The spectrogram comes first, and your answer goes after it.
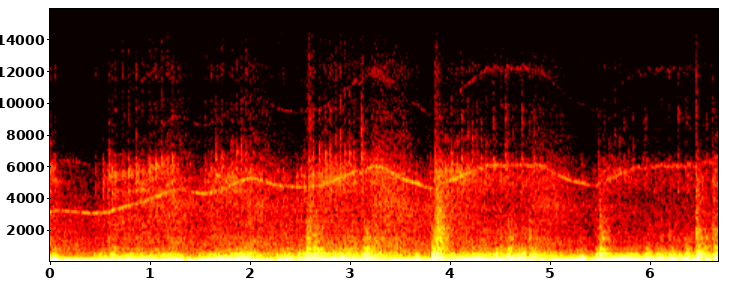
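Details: Turbo car with newly welded exhaust including a 4-inch flex section: engine held at high revs on the 2-step limiter with sharp bangs and pops about every second; the 2-step is working.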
